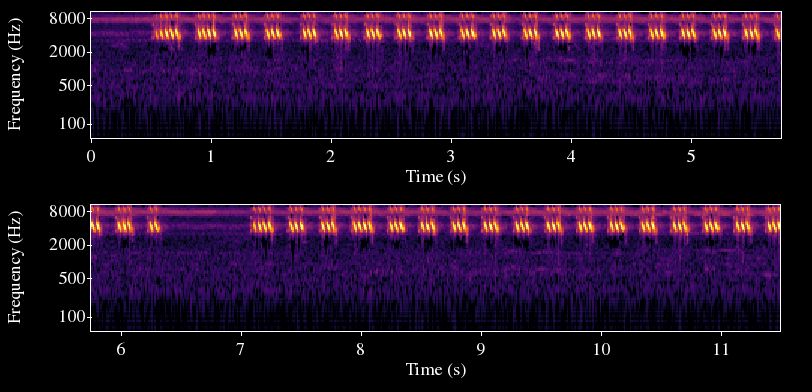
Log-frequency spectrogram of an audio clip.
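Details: Sunset insect chorus: a long, even run of sharp high chirps at roughly four per second, one brief break midway, with a thin continuous whine above.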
